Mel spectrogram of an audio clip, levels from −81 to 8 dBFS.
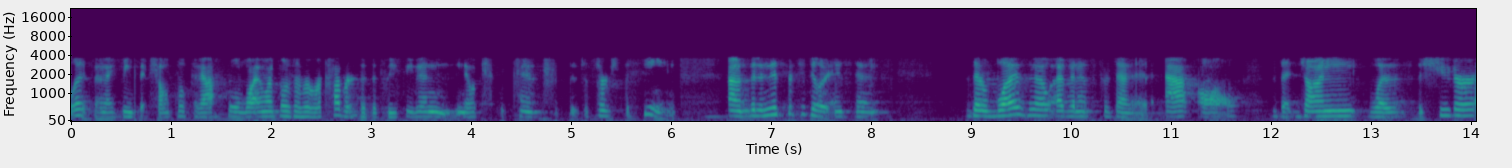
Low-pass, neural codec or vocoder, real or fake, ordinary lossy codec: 3.6 kHz; codec, 32 kHz, 1.9 kbps, SNAC; fake; Opus, 32 kbps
